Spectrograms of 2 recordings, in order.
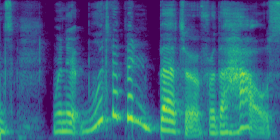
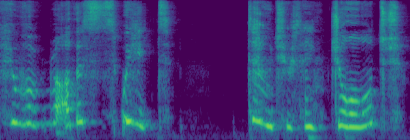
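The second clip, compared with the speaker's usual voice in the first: tender wistful; 11 semitones higher, 6 dB quieter than usual. Acted. Mother tender.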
